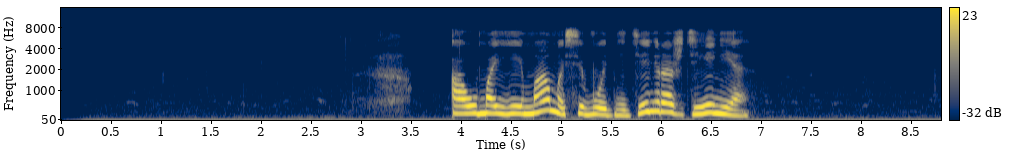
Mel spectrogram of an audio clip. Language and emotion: Russian, positive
